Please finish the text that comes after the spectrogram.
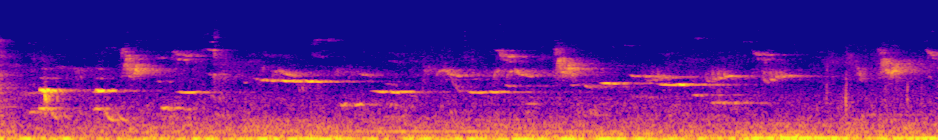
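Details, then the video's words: New Zealand tui near Auckland delivering a rich run of fluty whistles, short slides and clicks in a varied, irregular sequence, with some overlapping notes and a constant low rumble underneath. "Experience the Magic of Tui Bird Sounds"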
